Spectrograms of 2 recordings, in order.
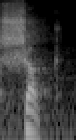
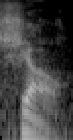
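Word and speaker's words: Shough: It's It's like It's like shook. Oh, it's not show. Everybody thinks it's show. It's shook.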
